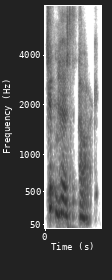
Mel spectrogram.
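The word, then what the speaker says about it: Tittenhurst Park: it pronounced T titon Hurst Park is it tit Hurst Park titon it's actually pronounced titon Hurst Park in Asco yes I I got a fanboy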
